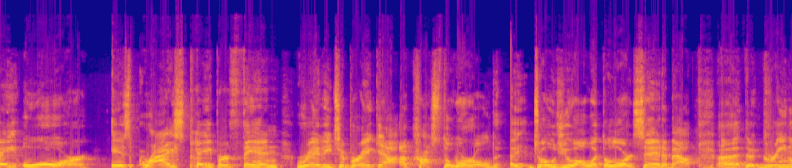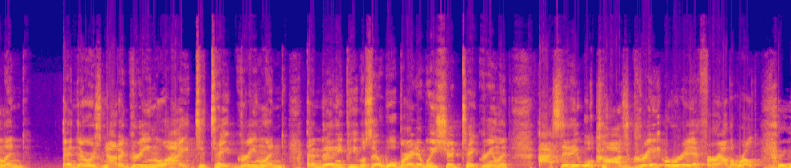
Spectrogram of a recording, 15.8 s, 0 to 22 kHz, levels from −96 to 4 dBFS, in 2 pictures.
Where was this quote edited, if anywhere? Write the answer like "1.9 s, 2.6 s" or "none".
1.4 s, 5.1 s, 15.1 s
